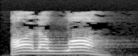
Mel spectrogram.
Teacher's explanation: ينطقون هاء ساكنة ويبقى من الضمة فقط عملية إشارة بالشفتين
